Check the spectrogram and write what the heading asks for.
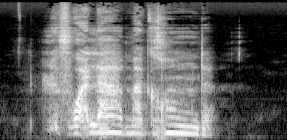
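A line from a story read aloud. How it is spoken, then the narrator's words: Child murmuring. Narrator (French): murmura l'enfant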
